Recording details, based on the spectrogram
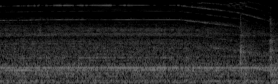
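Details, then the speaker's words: Rebuilt Bridgeport milling machine with 48-inch table and two-axis Goodwin DRO, serviced X, Y and knee; X-axis power feed on rapid override gives a steady, even motor whine with no grinding or clunks; normal rapid traverse. "Let's get the power feed going. You should be able to see it moving on the X-axis here on the DRO screen. So rapid override."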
